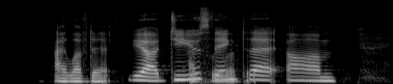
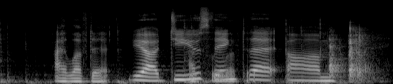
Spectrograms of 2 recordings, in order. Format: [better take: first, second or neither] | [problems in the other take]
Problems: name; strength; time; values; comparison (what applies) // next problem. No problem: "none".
first | household noises; loud; throughout; 9 dB below the speech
